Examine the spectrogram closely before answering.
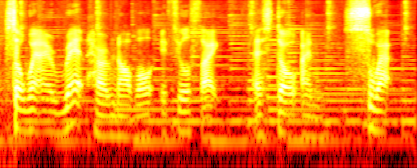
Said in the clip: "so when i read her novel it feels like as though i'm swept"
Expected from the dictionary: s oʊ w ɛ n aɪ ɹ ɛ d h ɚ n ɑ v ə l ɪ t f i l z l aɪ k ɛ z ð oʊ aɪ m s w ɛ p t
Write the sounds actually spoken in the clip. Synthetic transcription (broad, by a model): s oʊ w ɛ n aɪ ɹ ɛ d h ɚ n ɑ v ə l ɪ t f i l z l aɪ k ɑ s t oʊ aɪ m s w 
